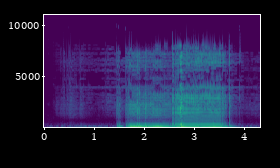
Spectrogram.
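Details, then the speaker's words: Death By Audio Soundwave Breakdown fuzz pedal, ungated: harsh buzzing hiss with strong low hum swelling for about two seconds, electronic noise from excessive supply voltage; fixed by building a voltage regulator set to a very specific voltage. "Because of the noise, I had to create a voltage regulator to a very specific voltage to get rid of the noise."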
